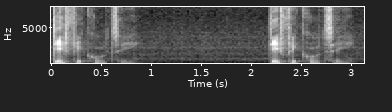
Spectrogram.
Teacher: difficulty has four syllables and you stress the first syllable so the first syllable is stronger than the other three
